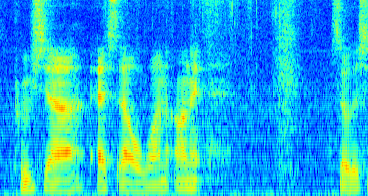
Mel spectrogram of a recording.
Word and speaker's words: Prusa: Prussa. I don't know. I've heard it pronounced both ways. I like to call it Prussa, not Prusa. But that's just me.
